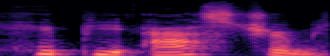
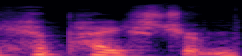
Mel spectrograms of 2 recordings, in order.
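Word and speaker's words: Hippeastrum: Sean was correct when he pronounced hippieastramm here, but just like with Gaton Aster, it gets confusing when vowels get squished together and he's going to say hippistrom for the rest of the episode.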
